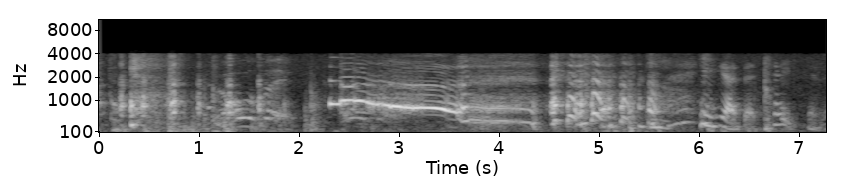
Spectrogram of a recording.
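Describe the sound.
A dog lets out a single drawn-out howl lasting about a second, its pitch sliding downward, fairly loud, with people talking before and after it.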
